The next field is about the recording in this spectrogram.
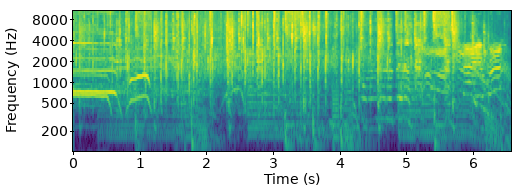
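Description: An audience claps steadily in a dense, loud burst of applause at the close of a special Climate Week edition of a show, with whoops and cheering voices rising above it throughout the whole stretch.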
